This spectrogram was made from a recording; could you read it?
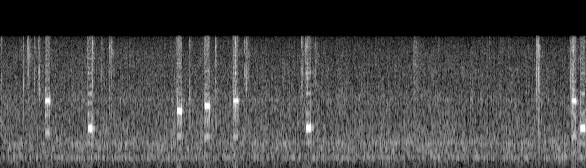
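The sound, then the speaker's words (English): Short electronic phone keypad beeps sound at irregular intervals while a phone is being closed, about ten brief tones, some in quick pairs, over a steady low background hiss, with no one speaking. “I'm just closing my phone here. It just doesn't want to close.”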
